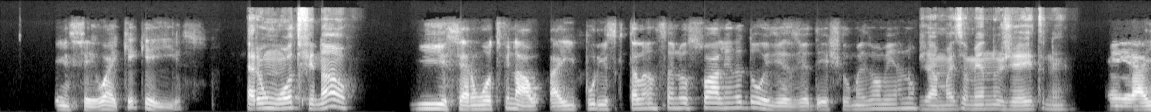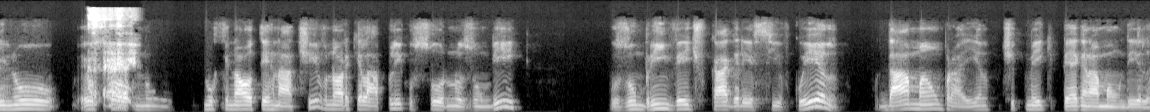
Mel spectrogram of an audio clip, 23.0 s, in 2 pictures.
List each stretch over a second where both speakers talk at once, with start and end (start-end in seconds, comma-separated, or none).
none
